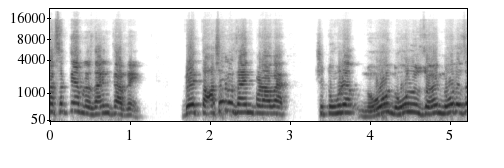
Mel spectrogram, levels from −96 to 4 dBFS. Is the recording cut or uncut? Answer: uncut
